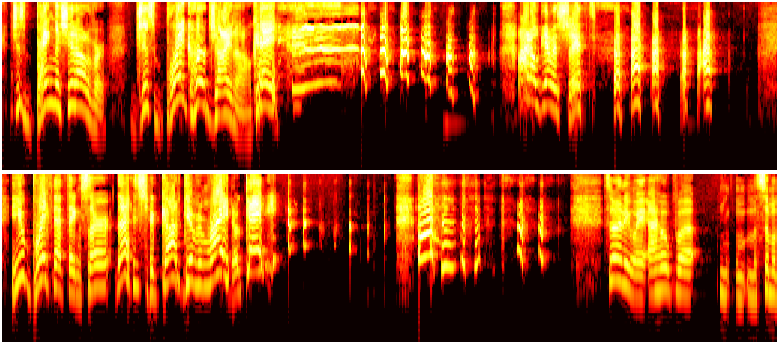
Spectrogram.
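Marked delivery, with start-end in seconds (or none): 3.7-6.3 high shrieking cackle; shrieking laugh. Real, not acted. Laughing at own joke. 15.4-16.7 squealing laugh, much higher; high giggle. Real, not acted. Laughing at own joke.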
